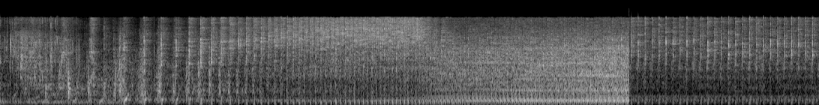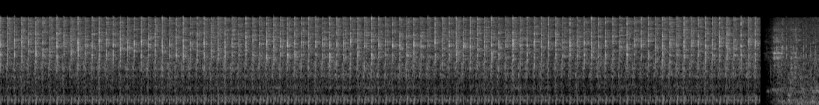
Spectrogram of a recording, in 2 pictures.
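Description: Diesel engine driving the water pump for jet-drilling a well, running steadily with a fast, even beat. For about the first eight seconds a louder, noisier rushing sound with a pitch that rises near its end lies over it, then cuts off abruptly; a brief gap comes near the end.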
